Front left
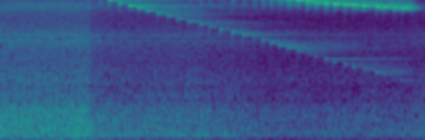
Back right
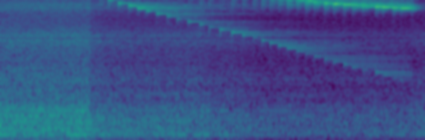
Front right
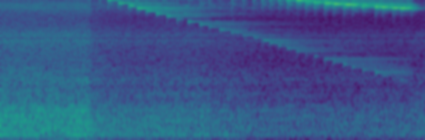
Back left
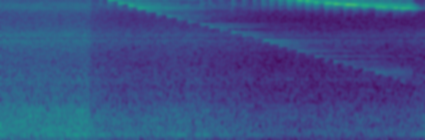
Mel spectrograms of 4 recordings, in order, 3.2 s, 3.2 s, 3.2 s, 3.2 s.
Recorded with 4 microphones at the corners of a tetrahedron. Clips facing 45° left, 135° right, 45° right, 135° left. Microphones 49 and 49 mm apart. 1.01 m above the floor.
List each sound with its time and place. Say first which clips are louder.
0.7 s a chime: even, front right 4 dB; 45° right, 0.9 m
